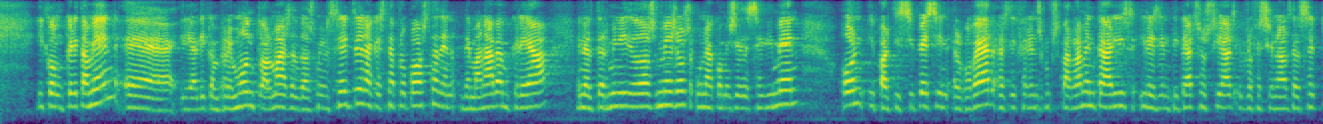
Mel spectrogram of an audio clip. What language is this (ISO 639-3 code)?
cat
